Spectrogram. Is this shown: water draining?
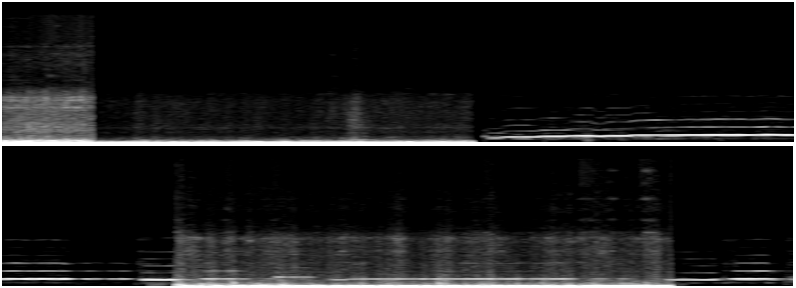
no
